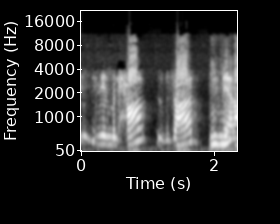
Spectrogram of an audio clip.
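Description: Speech only: women talking in conversation, partly heard over a telephone line.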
